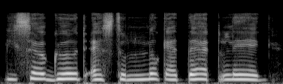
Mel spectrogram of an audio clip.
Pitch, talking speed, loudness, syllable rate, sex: 225 Hz, 190 wpm, -16 LUFS, 3.2 syllables/s, male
